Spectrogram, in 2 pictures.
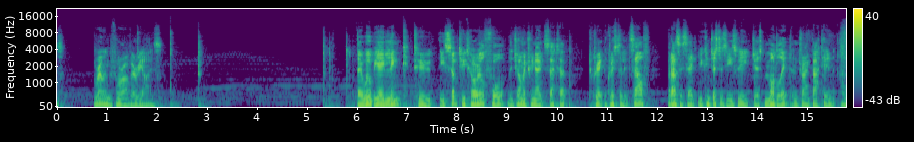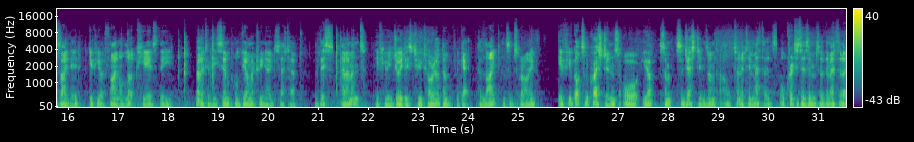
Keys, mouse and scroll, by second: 0.1 scroll down 1, 1.2 scroll down 1, 1.6 click, 2.8 middle click, 16.7 click, 17.4 scroll down 1, 18.3 shift+middle click, 18.9 scroll down 1, 20.3 click, 21.2 shift+middle click.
